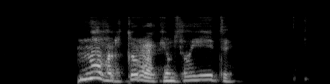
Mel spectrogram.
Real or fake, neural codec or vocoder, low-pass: fake; codec, 32 kHz, 1.9 kbps, SNAC; 9.9 kHz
